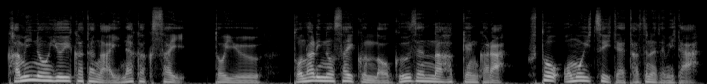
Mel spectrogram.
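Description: A man reading a mystery story aloud as a dramatic audiobook, with measured, deliberate storytelling. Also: medium pitch, sing-song, darkish tone, no echo, studio quality. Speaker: story reader, small-theatre performer.

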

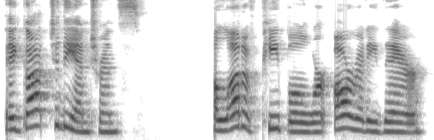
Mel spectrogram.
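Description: A woman narrating a children's storybook in an expressive, deliberate way. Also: a little high. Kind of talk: read-aloud storybook narration.

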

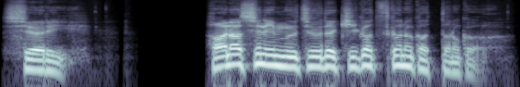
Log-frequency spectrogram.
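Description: A man playing an arrogant young demon warrior in an anime game, gruff, curt and scornful. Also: fairly high pitch, expressive, moderate pace, dry recording, studio quality, natural voice.

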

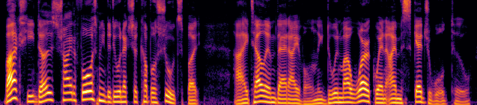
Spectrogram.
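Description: A man voicing a sassy, cynical male demon adult performer in a casual, drawling audio roleplay, often pausing mid-thought. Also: medium pitch, clear, resonant tone, no echo, studio quality, natural voice. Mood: defiant, smug. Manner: hesitant, drawling, animated, irreverent.

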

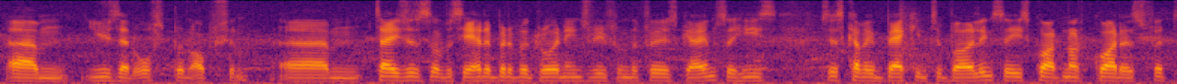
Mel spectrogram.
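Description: A man in his thirties talks fast in an even, flat tone, stopping often on fillers and restarting his sentences. He answers post-match questions outdoors, with faint background noise behind him. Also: medium pitch. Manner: measured, many fillers and restarts. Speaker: cricket player at a press conference. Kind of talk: post-match press interview. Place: outdoor press area with a backdrop.

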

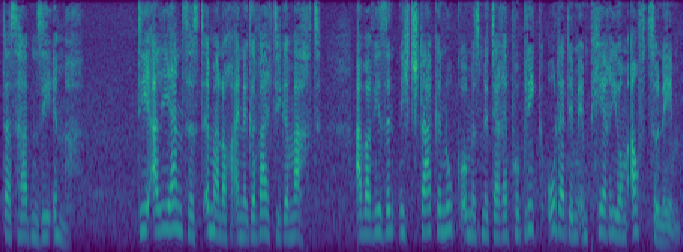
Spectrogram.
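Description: An actress playing a composed, serious woman adviser in a video game, measured and grave in manner. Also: medium pitch, a little hiss or hum, natural voice. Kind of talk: video game cutscene acting.

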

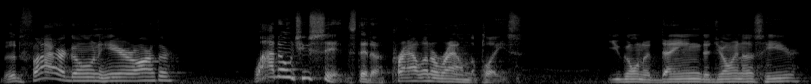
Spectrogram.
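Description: An actor playing a grumbling older outlaw camp loafer in a western video game, with a gravelly American drawl. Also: male voice, mid-range voice, big pitch swings, unhurried, sharp tone, full character voice. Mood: genial, folksy.

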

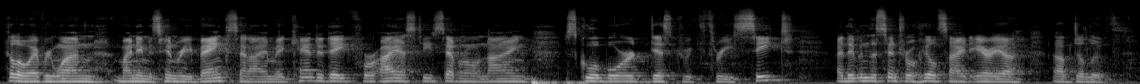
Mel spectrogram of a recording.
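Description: A man's voice: mid-range voice, steady tone, normal speed, pushed and bright. A man giving a formal, declarative campaign speech, addressing his audience directly. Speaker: school board candidate. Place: TV studio. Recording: roomy, echoing studio sound.

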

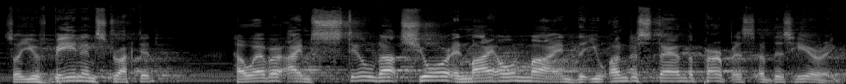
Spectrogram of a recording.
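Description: A man's voice: on the high side, unhurried, soft background music, lightly acted. An actor playing a stern, officious male chancellor of a totalitarian state in a radio drama, speaking formally and imperiously. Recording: echoey hall reverb.

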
